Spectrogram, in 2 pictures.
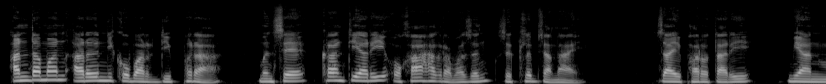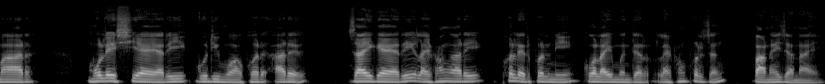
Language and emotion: Bodo, neutral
